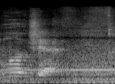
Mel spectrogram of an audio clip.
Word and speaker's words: La Chat: name with L A why is that cuz it's it's pronounced like lat well you know back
